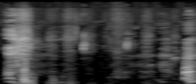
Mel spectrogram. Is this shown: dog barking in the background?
yes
